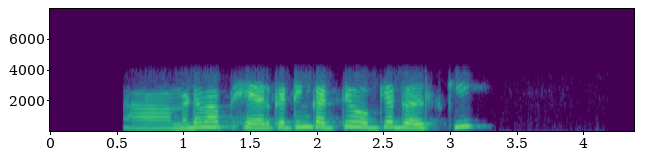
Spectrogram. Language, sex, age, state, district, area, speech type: Hindi, female, 18-30, Madhya Pradesh, Betul, rural, conversation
